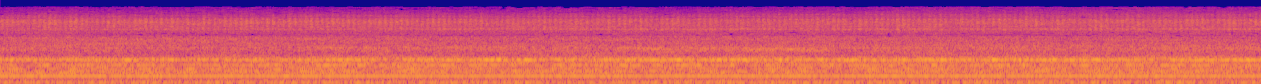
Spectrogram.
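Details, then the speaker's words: Truck AC compressor that squealed, after spraying lubricant treatment: engine idles evenly with compressor engaged; only a faint steady hum, squeal practically gone. "ah como nos pudimos dar cuenta y el sonido prácticamente desapareció"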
